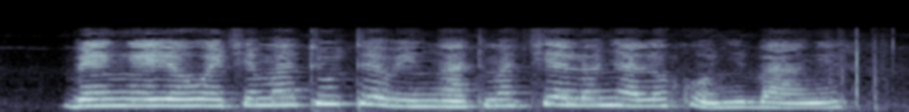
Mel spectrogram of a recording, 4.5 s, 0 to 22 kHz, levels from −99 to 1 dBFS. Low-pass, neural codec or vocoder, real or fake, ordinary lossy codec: 19.8 kHz; none; real; AAC, 24 kbps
